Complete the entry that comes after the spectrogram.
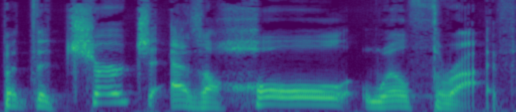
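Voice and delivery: plain

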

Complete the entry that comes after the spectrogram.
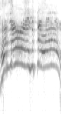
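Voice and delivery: angry, disbelieving yell. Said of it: "Or I'll be like".

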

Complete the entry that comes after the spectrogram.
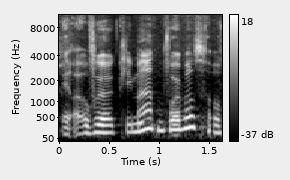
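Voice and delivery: mocking, sarcastic jab. Speaker asks another speaker a question about a man's interview remarks, sarcastic. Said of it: "je doet sarcastisch".

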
